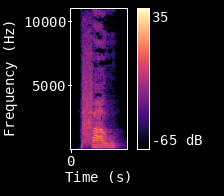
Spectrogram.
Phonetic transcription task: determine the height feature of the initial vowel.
low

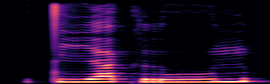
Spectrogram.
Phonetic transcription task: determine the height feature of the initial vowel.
high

